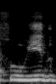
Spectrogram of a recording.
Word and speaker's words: fluído: Agora, a palavra fluido, que é uma palavra trissílaba, com a sílaba tônica em i, trata-se de um particípio do verbo fluir, usado para indicar algo que correu ou se escoou.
